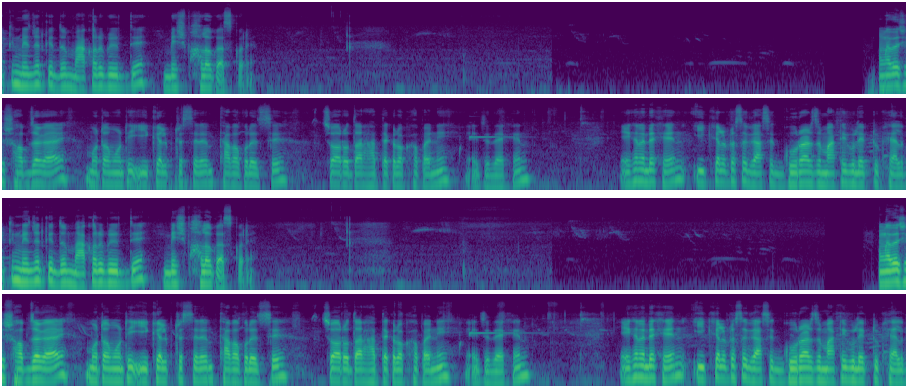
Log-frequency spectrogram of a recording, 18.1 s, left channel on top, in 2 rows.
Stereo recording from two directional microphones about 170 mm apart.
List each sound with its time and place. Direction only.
0.0 s speech: 20° right (ahead or behind)
3.4 s a sound: 25° right (ahead or behind)
8.7 s speech: 35° right (ahead or behind); by 18.0 s 20° right (ahead or behind)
